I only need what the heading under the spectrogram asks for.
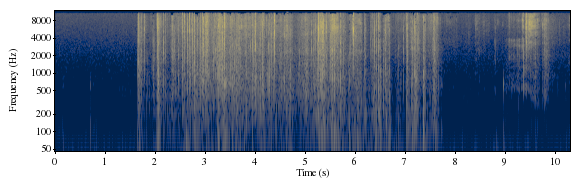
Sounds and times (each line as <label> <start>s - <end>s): Reaching into a bag of chips 1.7s - 7.8s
